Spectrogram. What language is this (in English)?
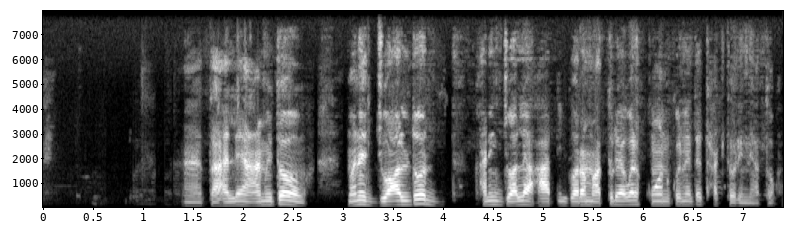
Bangla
